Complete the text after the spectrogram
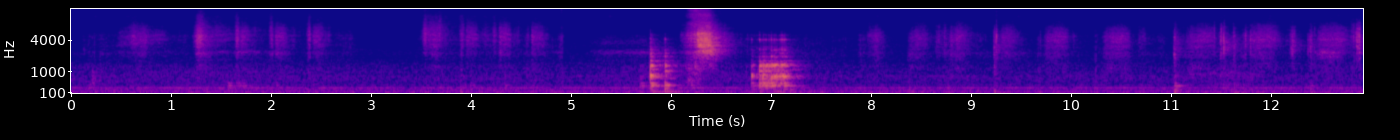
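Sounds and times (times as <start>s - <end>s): cloth rubbing cardboard sleeve: 3.5s - 4.9s, 7.9s - 12.9s.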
